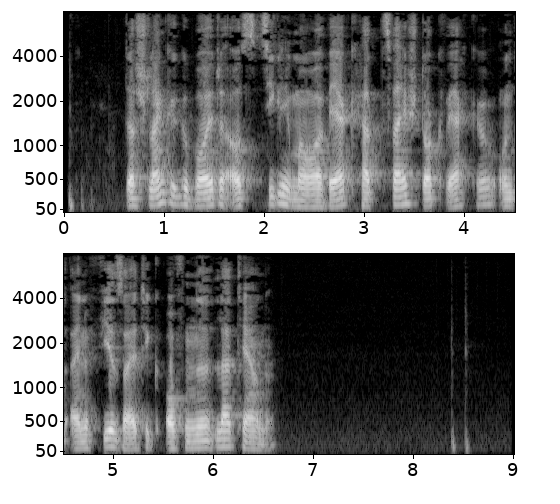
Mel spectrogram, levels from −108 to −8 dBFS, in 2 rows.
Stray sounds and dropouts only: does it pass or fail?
pass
